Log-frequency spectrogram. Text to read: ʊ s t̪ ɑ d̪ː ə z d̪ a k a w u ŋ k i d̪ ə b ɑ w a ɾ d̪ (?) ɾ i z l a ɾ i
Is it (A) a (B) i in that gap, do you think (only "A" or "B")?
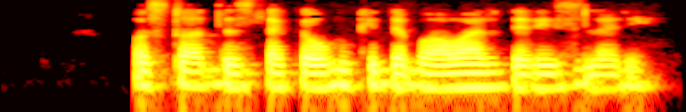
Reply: A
